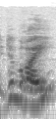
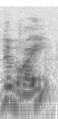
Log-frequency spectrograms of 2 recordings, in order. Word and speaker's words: de Broglie: la loi dit de de Breuil donc ça s'écrit de Brogli mais ça se prononce de breuilil qui dit que la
